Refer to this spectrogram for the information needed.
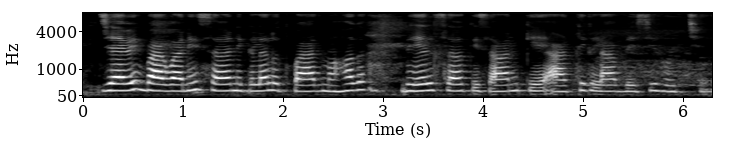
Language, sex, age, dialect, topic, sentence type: Maithili, female, 56-60, Southern/Standard, agriculture, statement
